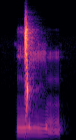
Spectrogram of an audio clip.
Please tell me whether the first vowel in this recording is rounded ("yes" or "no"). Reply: no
